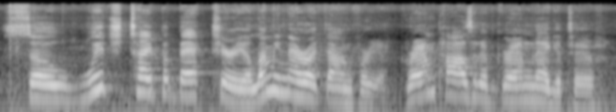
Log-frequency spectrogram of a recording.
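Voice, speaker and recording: In a noisy live recording from her classroom, a woman college lecturer goes over material with students and poses questions to test their grasp. Her mid-range, slightly mellow voice is animated and a little fast, though a face mask muffles it.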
